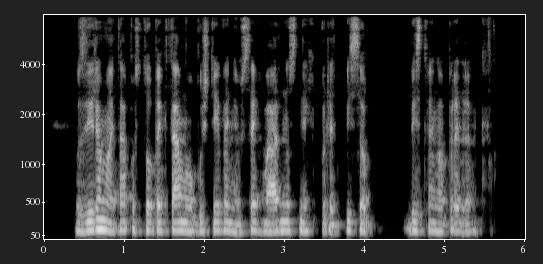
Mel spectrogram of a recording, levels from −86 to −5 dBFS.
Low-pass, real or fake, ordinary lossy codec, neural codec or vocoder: none; fake; none; codec, 16 kHz, 8 kbps, FreqCodec, larger model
